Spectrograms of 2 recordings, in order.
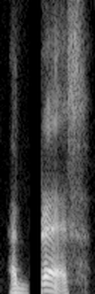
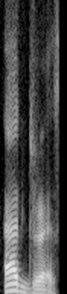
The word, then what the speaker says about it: address: verb it becomes uh upper intonation and we stress on the first syllable like address how do i address it and when it's noun we stress on the second syllable what's your address okay be careful to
